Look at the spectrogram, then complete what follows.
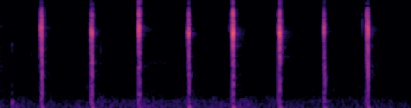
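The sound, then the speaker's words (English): A voice imitates the ticking of the Times Square news ticker as each letter hits the edge of the machine: about nine sharp, dry clicks in a steady, quick rhythm, fairly quiet, with no talking in between. “And I found out why they call it a news ticker is because it ticks.”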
